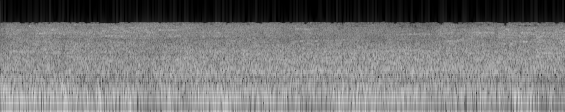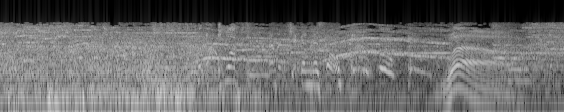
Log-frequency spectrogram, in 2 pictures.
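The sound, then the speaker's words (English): A chicken missile roars in with a loud, steady jet-like rush for about fifteen seconds, then cuts off abruptly as it crashes into Midland City Hall, leaving clattering debris and warbling, whining tones that slide up and down. “Say, that chicken missile really works nifty.”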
